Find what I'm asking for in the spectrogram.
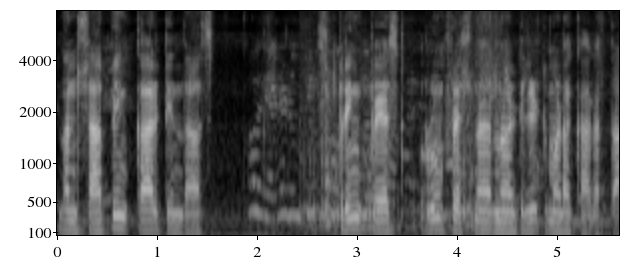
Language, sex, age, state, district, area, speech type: Kannada, male, 60+, Karnataka, Bangalore Rural, rural, read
